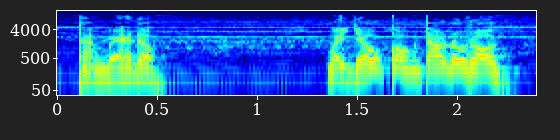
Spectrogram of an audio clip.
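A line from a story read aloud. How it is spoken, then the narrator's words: Loud shout. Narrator (Vietnamese): không chần chừ hét lớn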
